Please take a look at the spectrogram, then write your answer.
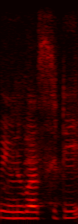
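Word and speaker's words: university: দিয়ে শুরু ভায়োল কনসোনেন্ট কিন্তু ইউ এর উচ্চারণ ইউর মতো হলে তার আগে এ বসবে যেরকম ইউনিভার্সিটি এই উদাহরণ কটা মনে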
